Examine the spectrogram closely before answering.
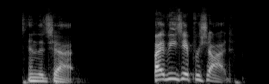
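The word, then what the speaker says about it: Prashad: Al Rolando put it in the um in the chat by VJ Pashad. I always want to say Pashanker and that's not what it is.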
